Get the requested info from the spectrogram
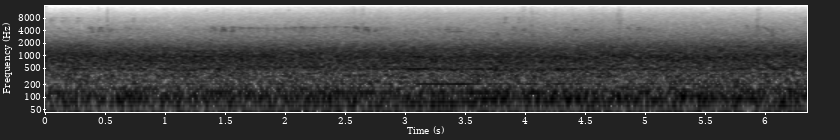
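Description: Steady outdoor background drone, an even noise with a low hum under it, with a few faint high chirps scattered through it.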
